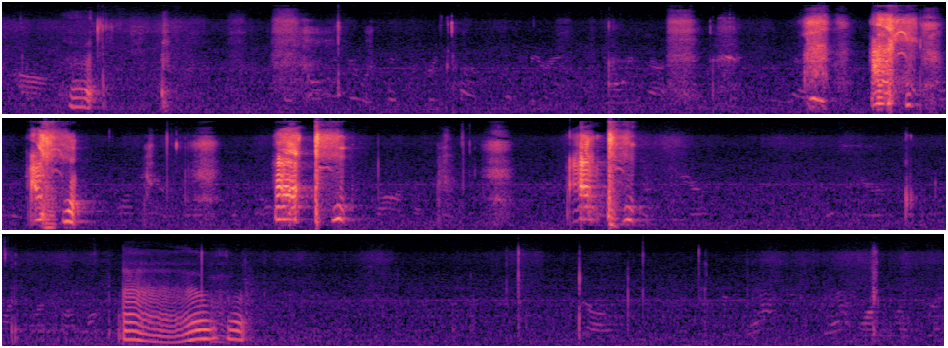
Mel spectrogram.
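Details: Tired baby sneezing, recorded on a Flip Video camcorder: several short, high-pitched infant sneezes, followed by a brief whimper or cry; sneezing.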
